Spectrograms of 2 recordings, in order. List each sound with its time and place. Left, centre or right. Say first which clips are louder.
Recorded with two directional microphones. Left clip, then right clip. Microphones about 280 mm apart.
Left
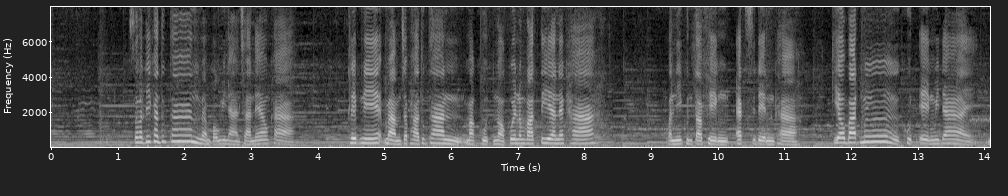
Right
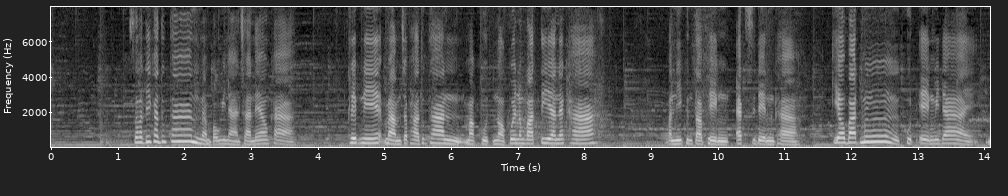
1.2 s speech: right 2 dB; centre
9.2 s speech: right 2 dB; centre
